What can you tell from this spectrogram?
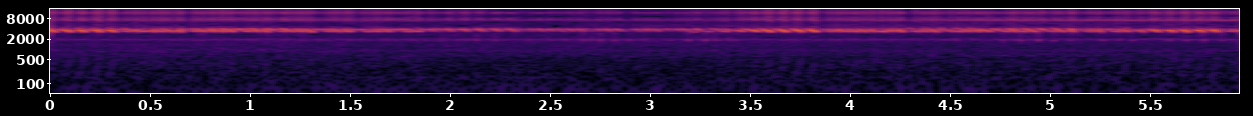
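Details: Autumn insects chirping during an unusually hot summer, a dense continuous chorus of high pulsed trilling near the top of the range, steady throughout with a fainter higher band above, no other clear sounds.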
